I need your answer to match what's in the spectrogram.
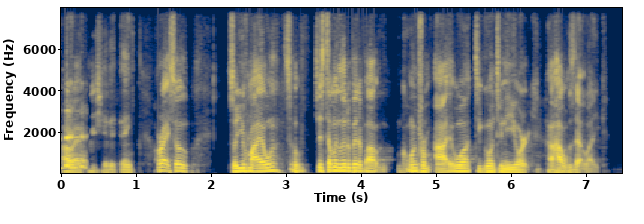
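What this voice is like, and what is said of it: Slightly strained, worn-out voice. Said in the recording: “my voice is a little shot”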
